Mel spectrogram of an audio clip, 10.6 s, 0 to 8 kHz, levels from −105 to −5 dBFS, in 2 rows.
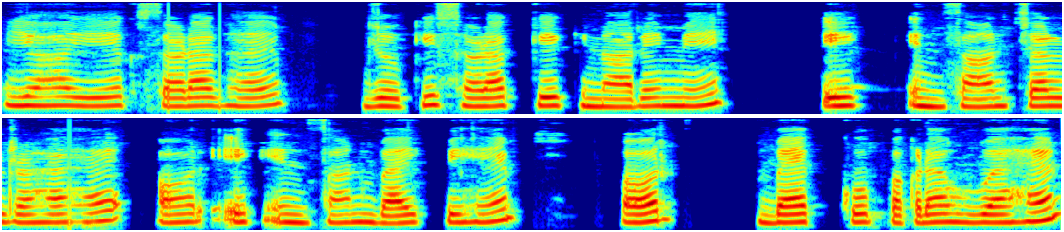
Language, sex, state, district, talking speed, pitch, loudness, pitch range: Hindi, female, Chhattisgarh, Balrampur, 155 wpm, 225 Hz, -19 LUFS, 215-235 Hz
